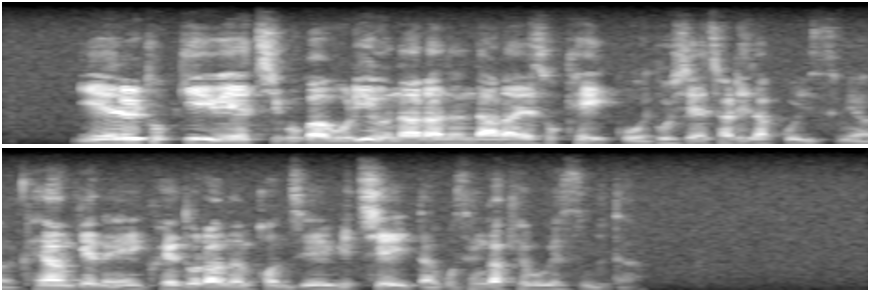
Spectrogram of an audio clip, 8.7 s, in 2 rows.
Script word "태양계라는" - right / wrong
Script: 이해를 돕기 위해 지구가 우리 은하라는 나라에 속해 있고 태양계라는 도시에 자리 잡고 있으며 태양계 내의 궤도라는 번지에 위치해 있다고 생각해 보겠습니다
wrong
